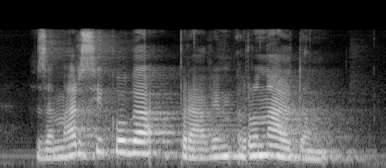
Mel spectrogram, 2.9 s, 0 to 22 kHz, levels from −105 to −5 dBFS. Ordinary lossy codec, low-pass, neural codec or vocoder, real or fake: none; none; none; real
